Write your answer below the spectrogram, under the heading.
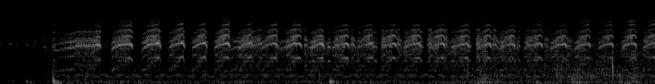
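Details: Several lapwings call noisily and constantly from up in the sky at sunrise in Sabi Sand, South Africa, August 21 2016, with shrill, strident notes repeated about twice a second, overlapping into a continuous racket.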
